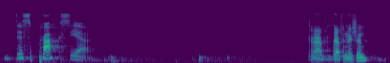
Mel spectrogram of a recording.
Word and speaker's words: dyspraxia: Your word is dyspraxia. Dyspraxia? Dyspraxia. Dyspraxia or dysbraxia? Dyspraxia.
